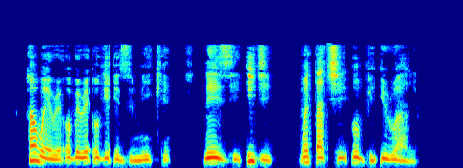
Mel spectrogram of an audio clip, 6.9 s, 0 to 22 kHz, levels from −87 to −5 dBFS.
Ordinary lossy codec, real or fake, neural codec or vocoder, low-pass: AAC, 32 kbps; real; none; 7.2 kHz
